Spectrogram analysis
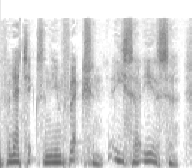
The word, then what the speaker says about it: Iosa: and the inflection, Isa, Iosa. So when they came to write down the Gaelic pronunciation of Isa, they put an O in, Iosa.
